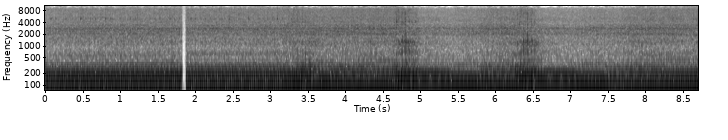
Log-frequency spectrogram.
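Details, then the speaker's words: Toyota AE86 with a muffler only resting on an oversized fitting, sealed with gasket maker and propped on a jack stand. Deep, loud booming drone at idle with light blips; too loud for the owner: loud exhaust. "well damn I don't know I think that's too loud for me I'm not sure what I want to do but I think that is gonna be too loud for me"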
